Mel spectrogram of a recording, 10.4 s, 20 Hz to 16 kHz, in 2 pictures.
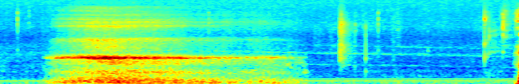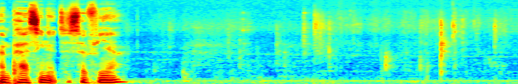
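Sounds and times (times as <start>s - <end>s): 
long steady breath blown into a balloon: 0.5s - 3.1s
speech: 5.2s - 6.6s.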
